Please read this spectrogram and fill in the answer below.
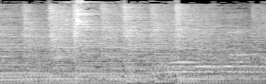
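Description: Live acoustic band music carried by a strummed acoustic guitar.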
